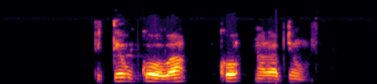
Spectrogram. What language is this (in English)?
Kinyarwanda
